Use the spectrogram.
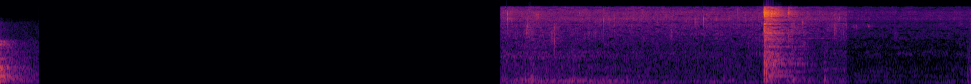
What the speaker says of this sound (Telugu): క్రష్ చేసుకున్న ధనియాలు పసుపు ఉప్పు వేసి ఐదారు సెకండ్ల పాటు తాలింపులో బాగా కలపండి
